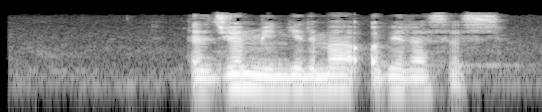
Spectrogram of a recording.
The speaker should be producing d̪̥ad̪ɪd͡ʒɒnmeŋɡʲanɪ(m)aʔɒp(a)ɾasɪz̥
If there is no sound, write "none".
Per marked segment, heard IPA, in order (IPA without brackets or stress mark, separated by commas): m, e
